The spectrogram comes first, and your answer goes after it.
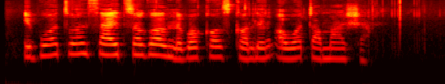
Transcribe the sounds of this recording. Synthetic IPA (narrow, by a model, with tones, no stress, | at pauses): i˨bu˦ɔ˦tʊ˦ɔ˦n̩˦sa˦ɪ˦tsɔ˦ɡɔ˦lnɪ˨bɔ˦kɔ˦skɔ˨lɪ˦ŋɔ˨wɔ˦ta˨ma˦ʃa˨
